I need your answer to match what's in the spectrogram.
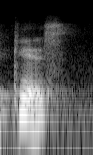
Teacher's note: if you say kiss in the present you don't have vibration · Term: no vibration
